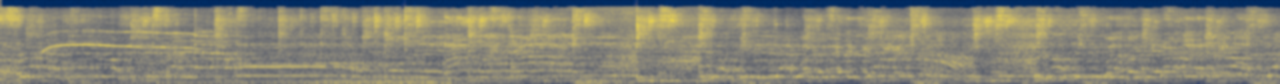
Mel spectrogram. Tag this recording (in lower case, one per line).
speech
disco
music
